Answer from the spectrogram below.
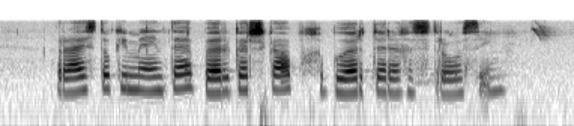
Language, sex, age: Afrikaans, female, 23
